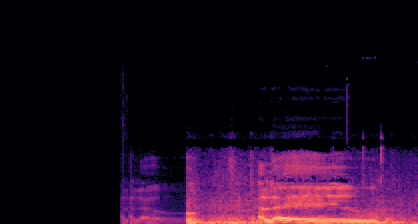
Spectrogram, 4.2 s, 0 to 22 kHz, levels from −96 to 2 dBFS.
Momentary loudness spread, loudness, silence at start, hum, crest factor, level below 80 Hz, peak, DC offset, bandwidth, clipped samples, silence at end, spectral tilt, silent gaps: 10 LU; -18 LUFS; 1.3 s; none; 16 dB; -50 dBFS; -4 dBFS; under 0.1%; 8 kHz; under 0.1%; 0 s; -6.5 dB/octave; none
